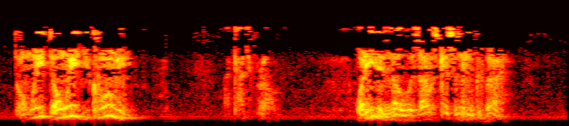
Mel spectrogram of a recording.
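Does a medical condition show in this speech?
Yes: tracheotomy; tracheotomy still in place.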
